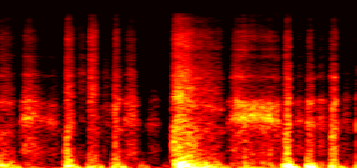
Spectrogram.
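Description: A few faint clicks, then about a second in a man's breathy laugh.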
